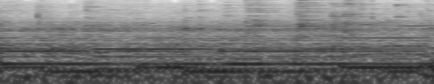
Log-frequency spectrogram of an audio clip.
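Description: A small live band playing amplified music, loud, with steady held notes.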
